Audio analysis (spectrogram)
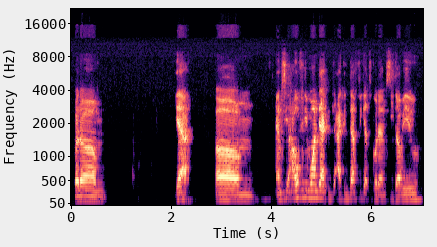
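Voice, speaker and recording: A man from Guyana hosting a casual interview, speaking haltingly and often repeating phrases as he goes. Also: mid-range voice, dull audio. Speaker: podcast interviewer. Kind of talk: casual chat.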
